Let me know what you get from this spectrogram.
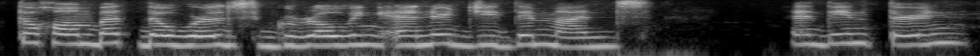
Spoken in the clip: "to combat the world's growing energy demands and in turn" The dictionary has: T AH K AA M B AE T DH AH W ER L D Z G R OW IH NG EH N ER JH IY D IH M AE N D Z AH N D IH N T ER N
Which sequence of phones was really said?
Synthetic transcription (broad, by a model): T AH K AA M B AE T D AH W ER L D S G R OW IH NG EH N ER JH IY D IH M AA N D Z AH N D IH N T ER N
